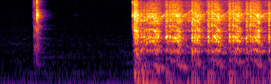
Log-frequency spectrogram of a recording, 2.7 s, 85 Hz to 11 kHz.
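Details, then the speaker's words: Starboard engine of a custom 435 catamaran, not started in almost a decade, cranked with stop button held to circulate lubrication before firing; steady starter cranking, even compression pulses about four per second, no firing – cranking without starting, stop held. "Okay, so we're gonna do this 2 or 3 times just to get the lubrication going through the engine before we fire them up."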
